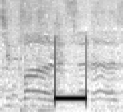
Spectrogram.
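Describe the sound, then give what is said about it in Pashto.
A telephone busy tone sounds once after a call is cut off: a single short, steady electronic beep at a fixed pitch, loud against faint background murmur. “له بده مرغه چې د همدرد صاحب اړیکه پرې شوله”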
